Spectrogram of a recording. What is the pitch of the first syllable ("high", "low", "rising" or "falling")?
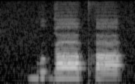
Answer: high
